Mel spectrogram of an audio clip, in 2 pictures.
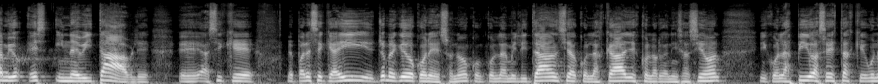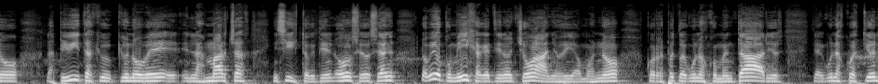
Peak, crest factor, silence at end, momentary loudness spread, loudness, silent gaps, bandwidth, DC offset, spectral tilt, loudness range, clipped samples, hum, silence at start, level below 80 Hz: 0 dBFS; 10 dB; 0 s; 9 LU; -11 LUFS; none; 18.5 kHz; under 0.1%; -6 dB/octave; 2 LU; 0.1%; none; 0 s; -30 dBFS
